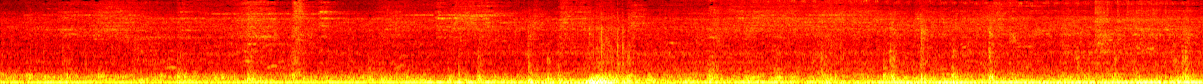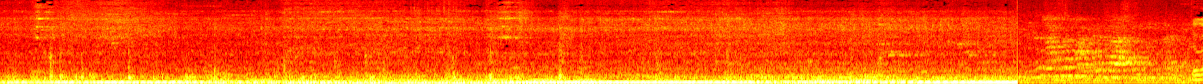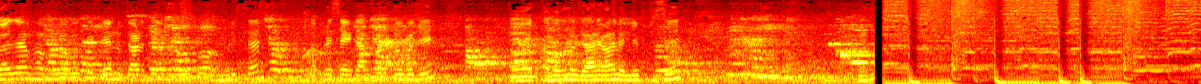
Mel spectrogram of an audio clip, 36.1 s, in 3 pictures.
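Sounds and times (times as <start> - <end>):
train rumbling along track: 0.0 - 32.4.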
